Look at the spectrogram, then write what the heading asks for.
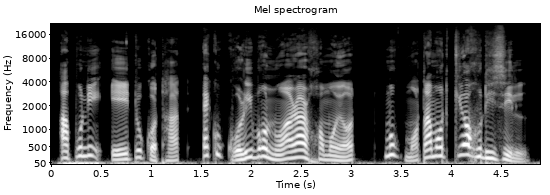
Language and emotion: Assamese, disgusted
